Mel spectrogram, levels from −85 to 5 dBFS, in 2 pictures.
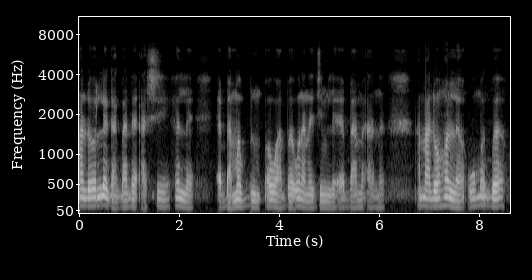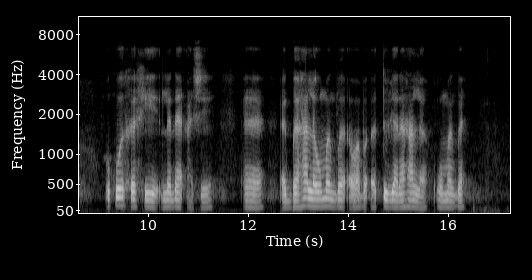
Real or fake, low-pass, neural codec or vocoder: real; 7.2 kHz; none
